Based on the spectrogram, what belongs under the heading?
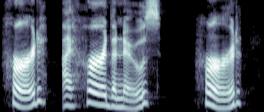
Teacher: It's an H sound, then the R is in stir, her, which actually means there is no vowel. The R eats up the vowel before. You shift from the H to the R immediately. · Term: the stir sound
